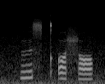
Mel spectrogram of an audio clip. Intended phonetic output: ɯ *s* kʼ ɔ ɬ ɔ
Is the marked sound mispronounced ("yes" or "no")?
no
